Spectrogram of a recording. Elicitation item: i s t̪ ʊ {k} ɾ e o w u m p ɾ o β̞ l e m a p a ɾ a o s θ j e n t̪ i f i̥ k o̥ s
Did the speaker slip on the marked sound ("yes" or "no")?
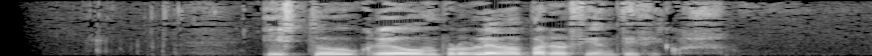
no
